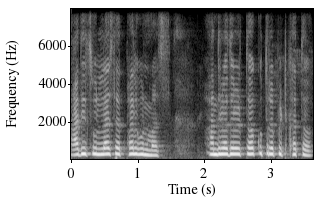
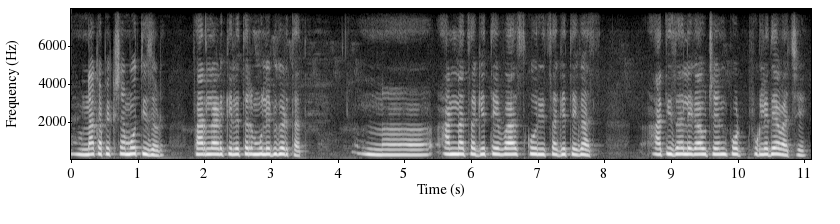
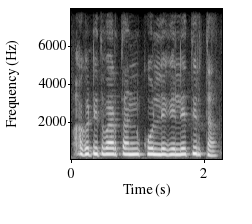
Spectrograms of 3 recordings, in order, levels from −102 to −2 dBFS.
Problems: none marked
